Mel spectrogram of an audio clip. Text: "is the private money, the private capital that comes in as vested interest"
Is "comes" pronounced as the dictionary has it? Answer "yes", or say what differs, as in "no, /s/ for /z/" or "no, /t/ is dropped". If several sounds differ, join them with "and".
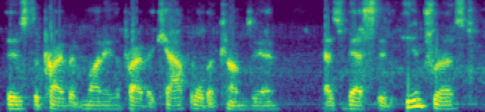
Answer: yes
